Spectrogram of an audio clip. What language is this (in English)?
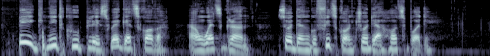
Nigerian Pidgin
